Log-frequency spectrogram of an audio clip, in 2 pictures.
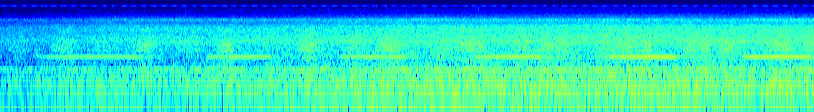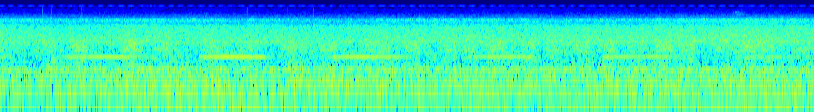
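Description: A steady series of short electronic beeps at one pitch, about one every three-quarters of a second, over a wash of outdoor noise that grows louder over the first few seconds.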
